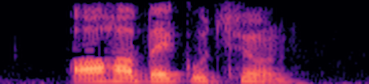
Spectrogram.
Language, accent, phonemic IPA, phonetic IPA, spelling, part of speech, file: Armenian, Eastern Armenian, /ɑhɑbekuˈtʰjun/, [ɑhɑbekut͡sʰjún], ահաբեկություն, noun, Hy-ահաբեկություն.ogg
- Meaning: 1. act of frightening or being frightened 2. terror, dread, fear 3. act of terrorizing, of subjecting to terror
